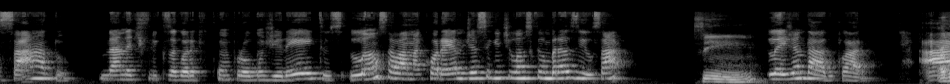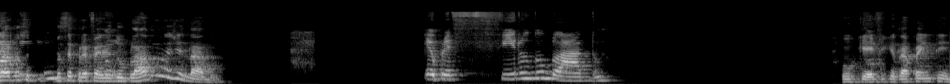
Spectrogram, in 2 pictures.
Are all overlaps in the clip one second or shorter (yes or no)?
yes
